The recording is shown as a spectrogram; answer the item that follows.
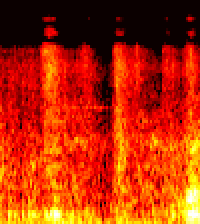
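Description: Quiet movement noise from a person shifting out of a low stance and stepping on foam training mats, with a few soft rustles.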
